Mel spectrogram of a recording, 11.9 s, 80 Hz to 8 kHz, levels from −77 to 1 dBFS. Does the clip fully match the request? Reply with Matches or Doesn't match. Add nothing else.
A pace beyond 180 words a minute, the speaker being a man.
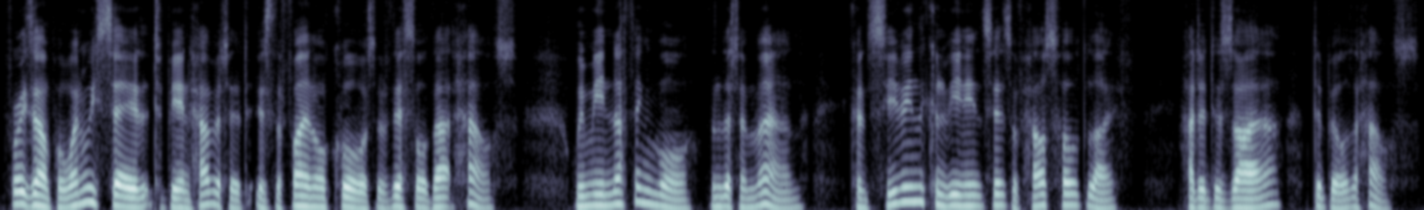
Matches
